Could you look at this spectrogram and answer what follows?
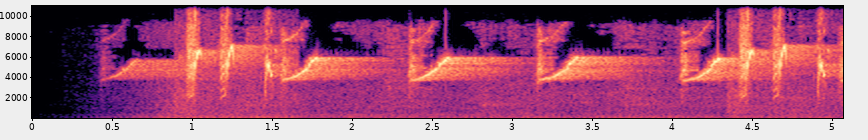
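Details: High-pitched song of a Temminck's sunbird: drawn-out thin whistles with rising starts, interrupted by crisp ticking notes, separated by brief pauses against a quiet low hum.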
